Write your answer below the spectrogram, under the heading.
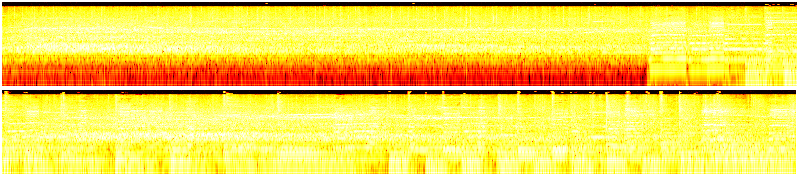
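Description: A crowd applauds loudly, a steady wash of clapping and cheering for about eight seconds, then music with a strong bass rhythm starts up and the applause fades beneath it.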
